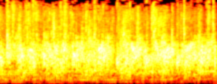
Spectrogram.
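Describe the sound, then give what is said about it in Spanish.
Audience applause at a parish community gathering, a dense, steady wash of many hands clapping that holds at an even level for about two seconds with no voices over it. “Eso quiero yo pedir un aplauso.”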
